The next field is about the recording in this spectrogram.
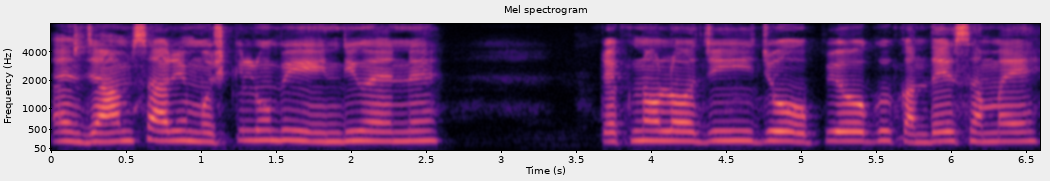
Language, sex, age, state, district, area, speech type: Sindhi, female, 45-60, Gujarat, Kutch, urban, spontaneous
